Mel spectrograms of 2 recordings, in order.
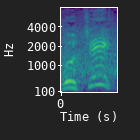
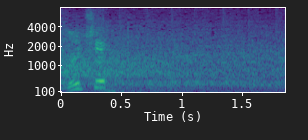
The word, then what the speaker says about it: Lucic: I mean, I always thought it was Lucic. But then I heard the game audio actually call him Lucic and I just assumed that I'm I was I assumed that I had been pronouncing it wrong.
